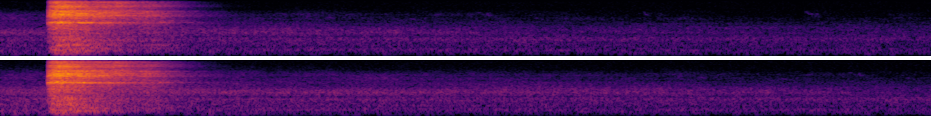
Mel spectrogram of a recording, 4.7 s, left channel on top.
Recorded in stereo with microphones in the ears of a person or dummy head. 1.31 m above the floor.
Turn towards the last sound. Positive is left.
turn(degrees=-25)  # may be behind; listen again after turning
